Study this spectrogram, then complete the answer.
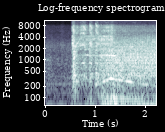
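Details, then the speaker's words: Chevrolet Captiva FL diesel, revived after sitting 6 years, after the starter motor was serviced, exhaust now fitted: a short clean crank, then it catches straight away and settles into a steady idle, a normal start. "Coba starter Sun, on kontak Sun. Knalpot udah kita pasang, roda udah. Oke Sun, start Sun."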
